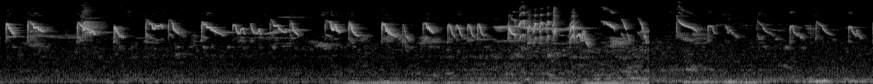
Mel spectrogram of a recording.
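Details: Oriental white-eye singing to lure other white-eyes: sharp, high chip-like notes repeated in quick series, then denser bursts of rapid twittering, with a low rumble of background noise.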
